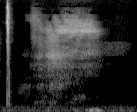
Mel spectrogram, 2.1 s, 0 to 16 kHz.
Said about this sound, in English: I want to give you a forehead smooch. You ready? 3, 2, 1.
